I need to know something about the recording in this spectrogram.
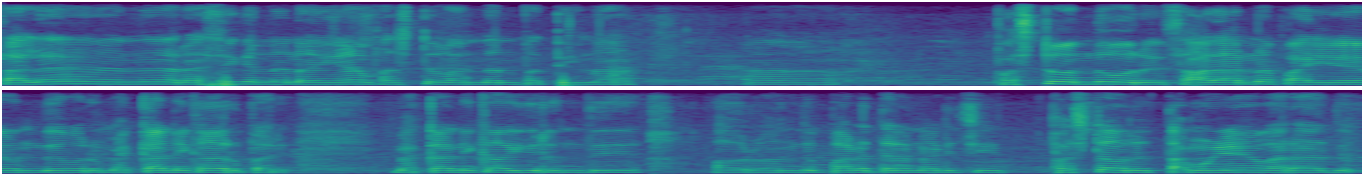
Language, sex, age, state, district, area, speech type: Tamil, male, 18-30, Tamil Nadu, Tiruvannamalai, rural, spontaneous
